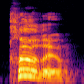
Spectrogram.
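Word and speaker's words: Cthulhu: not that it's probably um like dang it klulu there we go i said it right where's my man will morgan at uh cluelu who is you know like it's like the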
